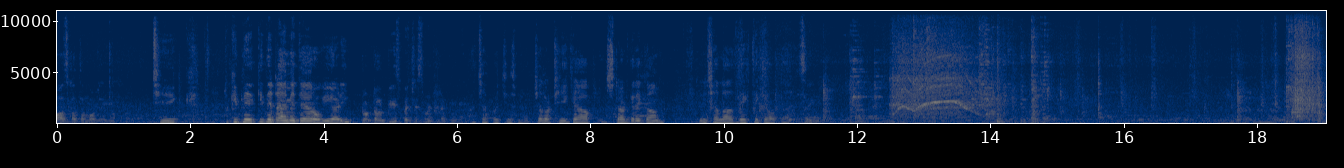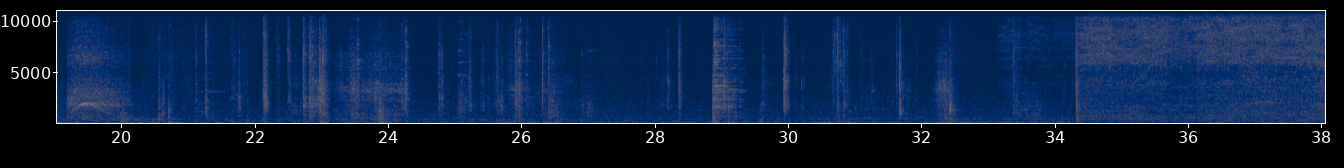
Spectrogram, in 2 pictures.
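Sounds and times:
gas torch hissing: 33.2 - 38.0.

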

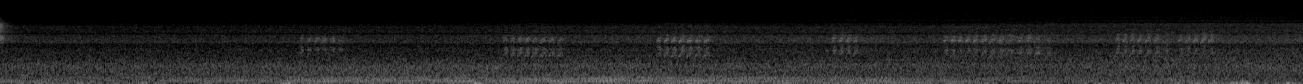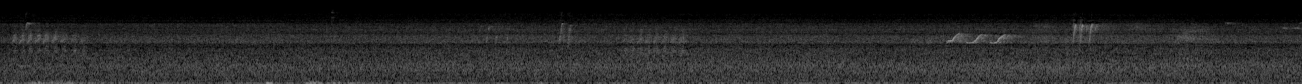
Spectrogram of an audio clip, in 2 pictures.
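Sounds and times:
low background hum: 0.0 - 26.0
animal trilled calls: 3.0 - 3.5, 5.0 - 5.7, 6.6 - 7.2, 8.3 - 8.7.

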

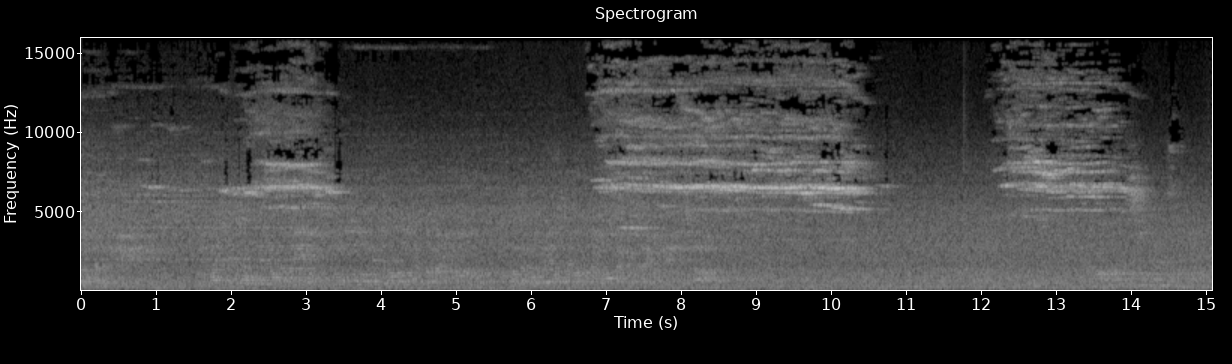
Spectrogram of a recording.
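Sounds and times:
high-pitched train squeal: 0.7 - 3.6, 6.7 - 10.8, 12.2 - 14.4.

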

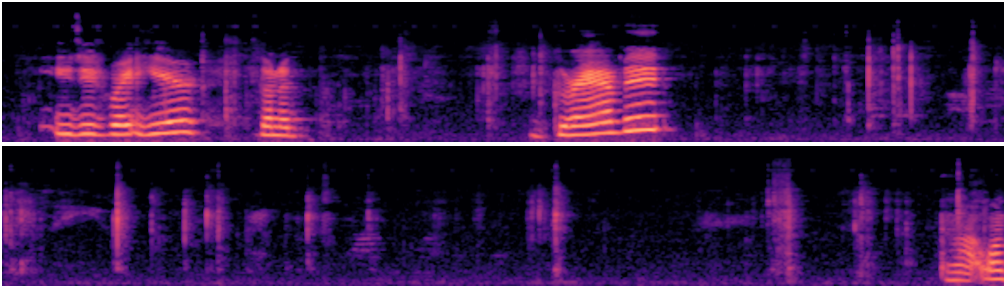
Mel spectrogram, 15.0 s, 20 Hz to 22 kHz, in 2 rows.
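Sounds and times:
paper crinkling: 1.2 - 12.0, 12.9 - 15.0.

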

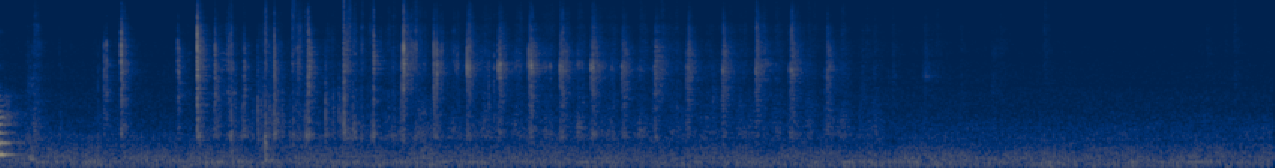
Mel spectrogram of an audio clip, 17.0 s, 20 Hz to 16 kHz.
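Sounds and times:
dog claws clicking on wooden floor: 1.2 - 11.8.

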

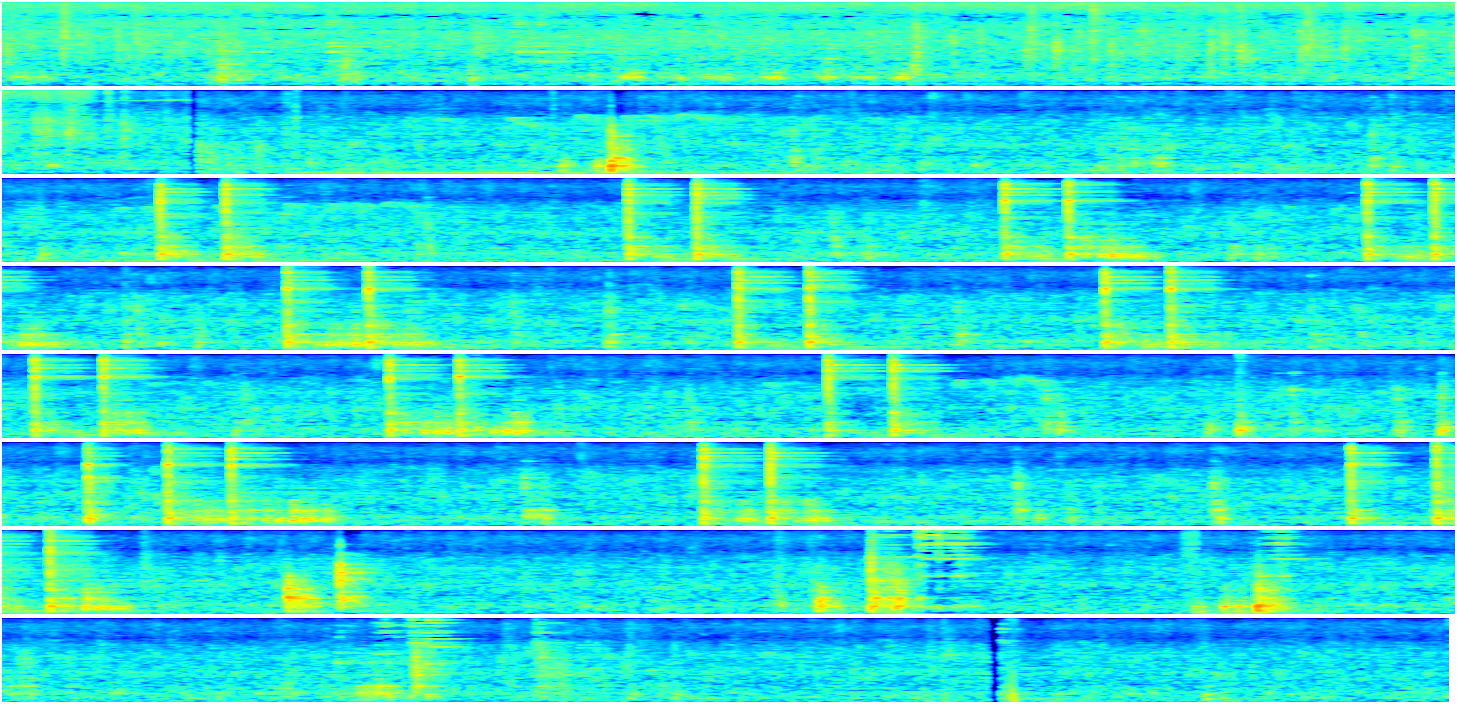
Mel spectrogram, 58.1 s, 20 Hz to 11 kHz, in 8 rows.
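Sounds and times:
hammer clanking on metal: 15.3 - 16.0, 17.6 - 18.4, 19.5 - 20.3, 21.3 - 22.2, 23.2 - 24.0, 25.5 - 26.2, 27.3 - 28.0, 29.2 - 30.0, 31.0 - 31.8, 33.2 - 33.9, 36.7 - 38.0, 39.8 - 40.6, 43.1 - 44.2, 47.7 - 48.6, 49.5 - 50.2.

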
